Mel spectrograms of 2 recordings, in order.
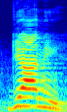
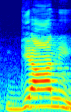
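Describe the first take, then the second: No difference in how they are said.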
